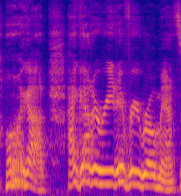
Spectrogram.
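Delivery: gasp, then fast and high; sudden thrilled realization; gasping excitement. Retold or imitated. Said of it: "I'm like".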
